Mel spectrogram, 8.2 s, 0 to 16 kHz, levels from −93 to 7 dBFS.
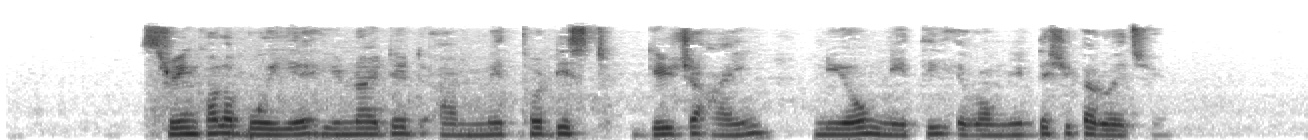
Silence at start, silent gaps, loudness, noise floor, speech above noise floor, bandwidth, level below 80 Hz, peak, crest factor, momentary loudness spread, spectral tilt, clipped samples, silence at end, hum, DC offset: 0.9 s; none; -18 LUFS; -71 dBFS; 53 dB; 8.2 kHz; -54 dBFS; -2 dBFS; 16 dB; 10 LU; -5 dB/octave; under 0.1%; 1 s; none; under 0.1%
